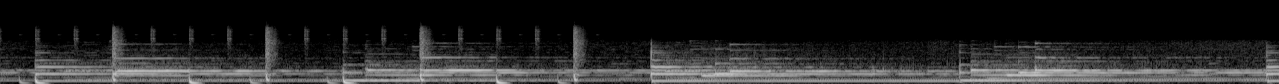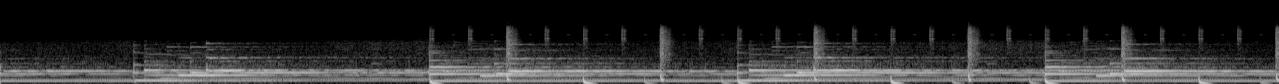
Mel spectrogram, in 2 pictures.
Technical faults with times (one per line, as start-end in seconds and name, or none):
12.79 skip ahead
13.98-15.78 jitter buffer speed-up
